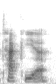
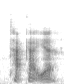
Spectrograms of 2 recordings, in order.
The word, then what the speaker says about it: Takaya: I think I said Takiya. I meant to say Takaya. I think you said Takaya, but could be wrong.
